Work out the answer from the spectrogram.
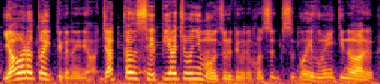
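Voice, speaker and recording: A man's voice: a little high, sing-song, quick pace, fairly bright tone. A middle-aged man with a Kansai accent, chatting casually as a camera channel host, rambling with many fillers and asides while reviewing gear and reading viewer submissions.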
